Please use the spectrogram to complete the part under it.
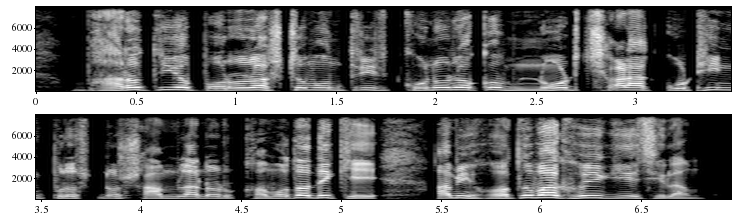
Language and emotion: Bengali, surprised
